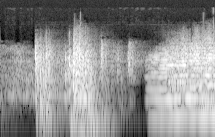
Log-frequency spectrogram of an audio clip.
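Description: A loud, brass-like musical chord strikes suddenly about one and a half seconds in and is held, ringing on: a dramatic music sting marking the end of an act.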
